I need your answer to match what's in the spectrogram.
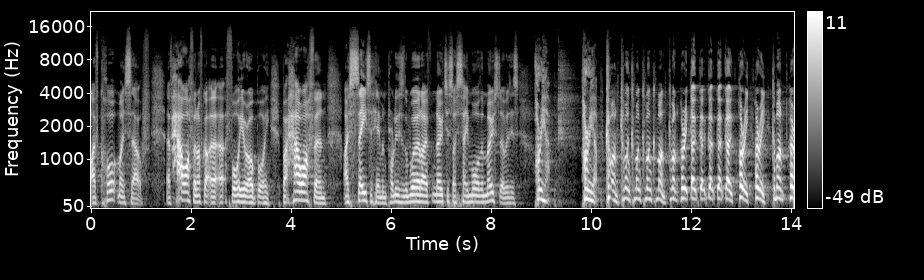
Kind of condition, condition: setting, large echoing room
